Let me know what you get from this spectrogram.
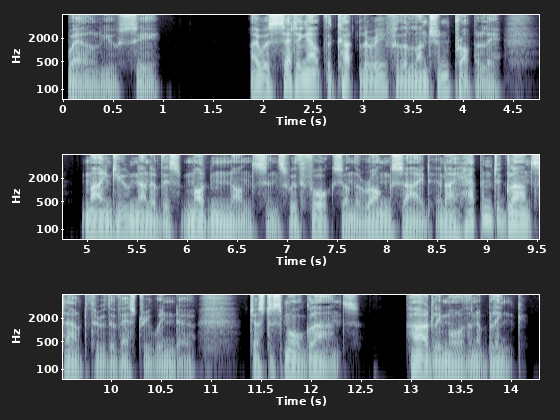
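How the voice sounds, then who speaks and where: A man acts out a prim gossip, a woman telling her news in an audio mystery. She is fluttery and self-important, swooping up and down with breathy relish. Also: extremely low pitch, lively intonation, normal speed, no echo, clean studio sound. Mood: prim, gossipy. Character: fluttery, prim, gossipy female village busybody.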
